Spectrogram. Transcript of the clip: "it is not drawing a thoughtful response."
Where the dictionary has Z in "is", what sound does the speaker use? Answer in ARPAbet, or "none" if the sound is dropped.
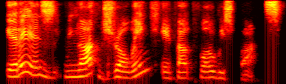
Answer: Z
